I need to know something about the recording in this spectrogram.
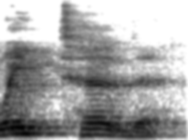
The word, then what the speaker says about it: waited: Dans le cas des verbes qui finissent en D, comme tend, ben, ça va être tended. Alors on le prononce le ED.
